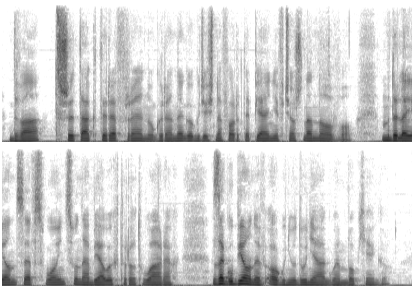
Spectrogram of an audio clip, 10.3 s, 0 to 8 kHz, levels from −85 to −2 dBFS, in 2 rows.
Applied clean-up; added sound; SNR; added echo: none; none; none; none.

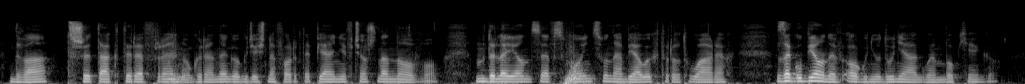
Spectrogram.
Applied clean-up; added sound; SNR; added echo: neural mask model Resemble Enhance denoiser.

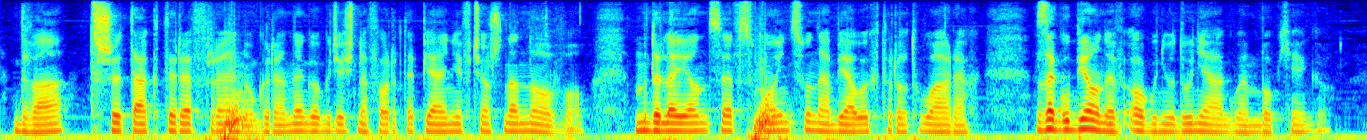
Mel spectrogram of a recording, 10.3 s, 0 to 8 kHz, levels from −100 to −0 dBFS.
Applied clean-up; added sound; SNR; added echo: none; Whoosh, swoosh, swish; -1 dB; none.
